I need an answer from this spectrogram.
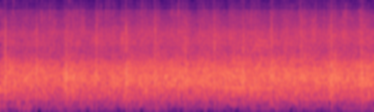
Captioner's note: applause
